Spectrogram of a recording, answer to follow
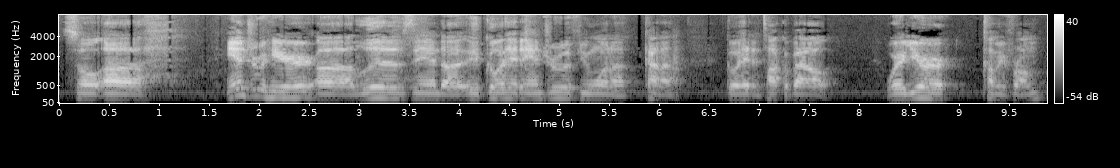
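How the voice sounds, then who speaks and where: A man hosting a casual podcast, talking in a relaxed, loose way with lots of fillers. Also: medium pitch, measured pace. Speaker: podcast host. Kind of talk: casual chat.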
